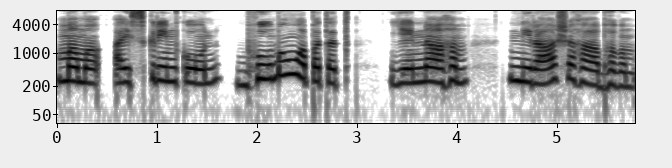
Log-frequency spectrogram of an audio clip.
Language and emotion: Sanskrit, sad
